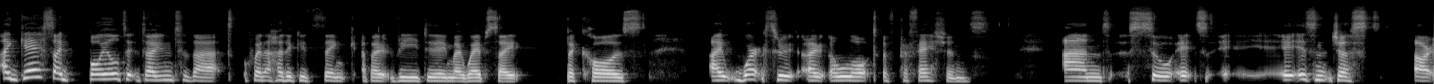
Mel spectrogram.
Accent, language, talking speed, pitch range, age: British, English, 140 wpm, 175-225 Hz, 30-49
